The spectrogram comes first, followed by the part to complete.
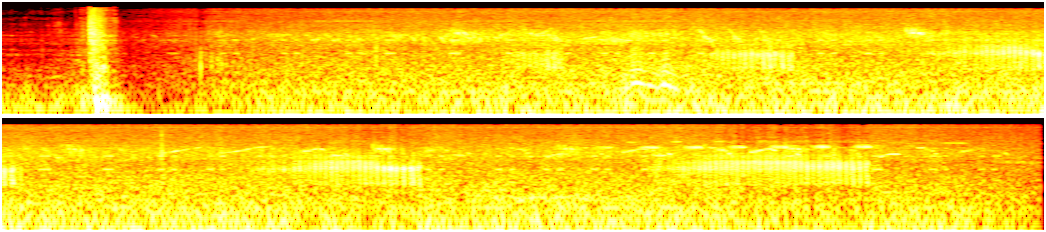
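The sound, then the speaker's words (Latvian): Green frogs croak in a small garden pond in Burtnieki, Latvia, in a series of rattling, buzzy bursts repeating every second or two over a steady noisy background, with a sharp knock at the start. No one speaks. “Vienu dienu viņam sagribējies Lai dīķī būtu zaļās vārdes, bet nu nav apkārtnē tās zaļās vārdes.”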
